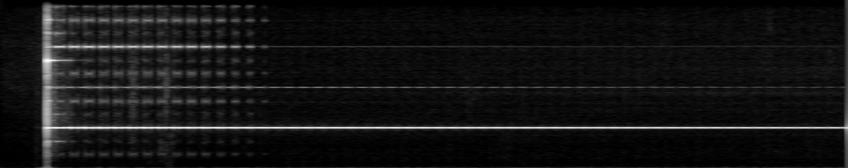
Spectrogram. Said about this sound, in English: And what you could do is, when you hear the story bell go ding, put your arms up in the air. When you can't hear the story bell anymore, put your hands down, and then the story will begin.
